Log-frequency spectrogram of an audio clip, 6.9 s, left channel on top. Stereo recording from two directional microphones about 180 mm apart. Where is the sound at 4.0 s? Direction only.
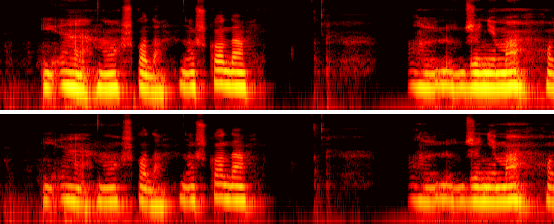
45° left (ahead or behind).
